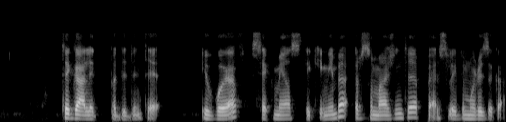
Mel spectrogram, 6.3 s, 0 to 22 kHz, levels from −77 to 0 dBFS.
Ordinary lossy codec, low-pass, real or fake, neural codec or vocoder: Opus, 16 kbps; 7.2 kHz; fake; codec, 16 kHz, 2 kbps, X-Codec, HuBERT features, trained on LibriSpeech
